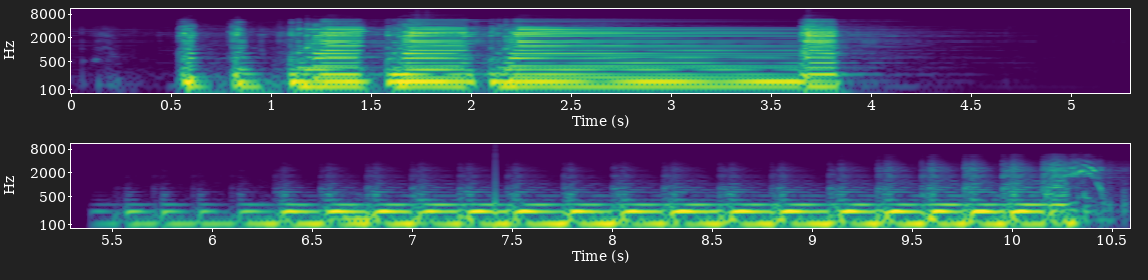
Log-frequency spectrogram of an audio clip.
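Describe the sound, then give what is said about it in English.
A bass guitar plays a few thick, sustained notes, then after a short gap returns with a fast, steady run of repeated notes through a gritty Marvellous Engine overdrive pedal, loud and buzzing with no talking. “So here's our dry sound again, and then I'll dial that up.”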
